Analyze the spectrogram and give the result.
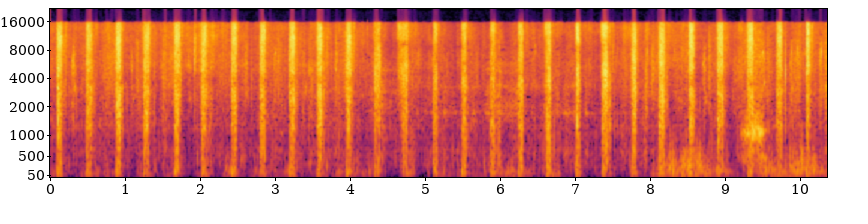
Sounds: footsteps on snow

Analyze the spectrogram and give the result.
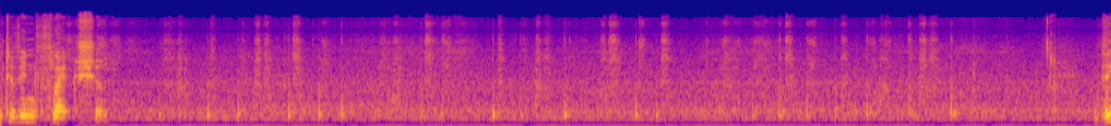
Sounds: inside a small room, writing, speech

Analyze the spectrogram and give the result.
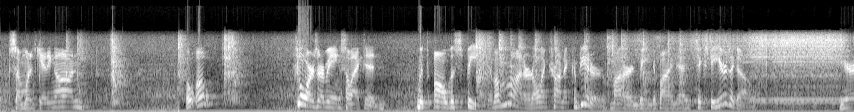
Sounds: speech, inside a large room or hall

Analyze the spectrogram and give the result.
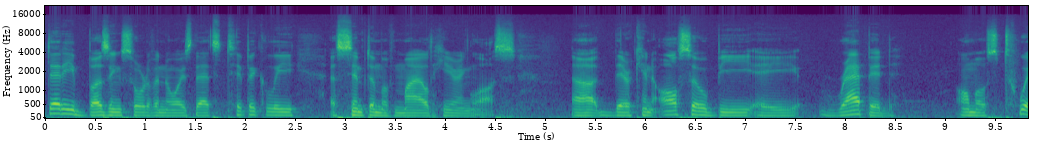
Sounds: speech

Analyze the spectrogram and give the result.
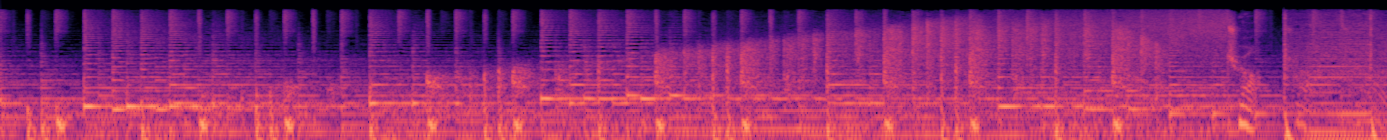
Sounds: drum and bass

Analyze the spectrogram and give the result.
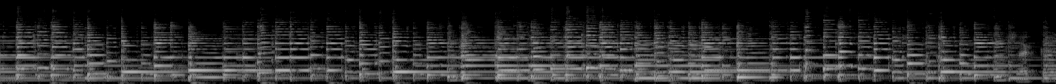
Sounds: playing mandolin

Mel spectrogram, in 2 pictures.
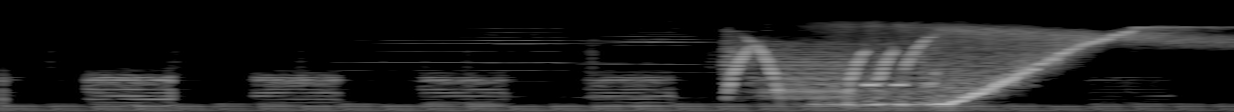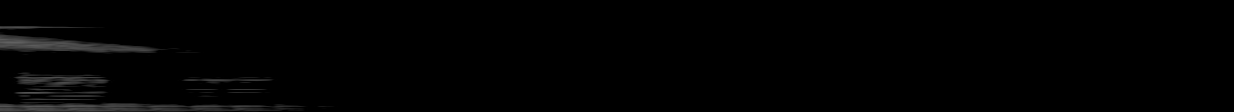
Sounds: music

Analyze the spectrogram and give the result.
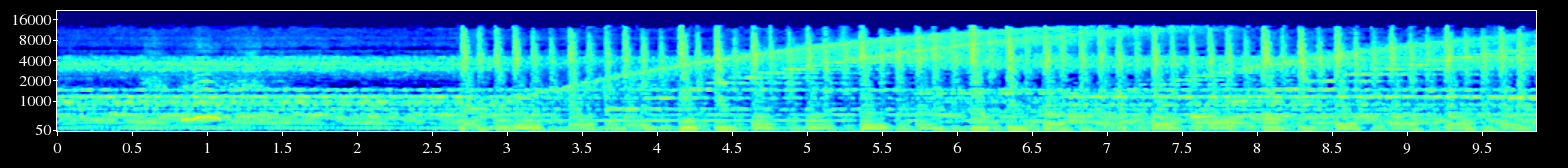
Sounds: electronic music, music, techno

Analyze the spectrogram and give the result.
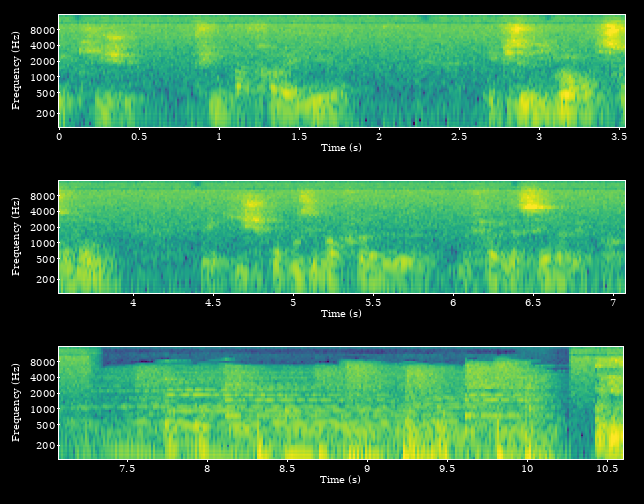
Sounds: speech, music

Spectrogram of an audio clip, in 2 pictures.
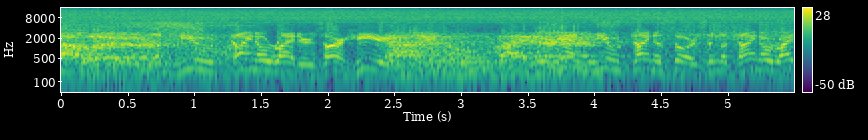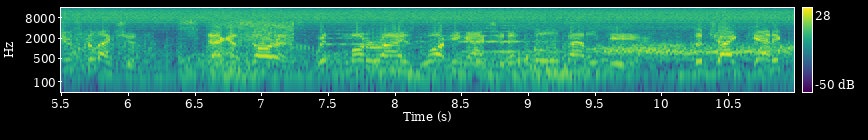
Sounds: speech, music

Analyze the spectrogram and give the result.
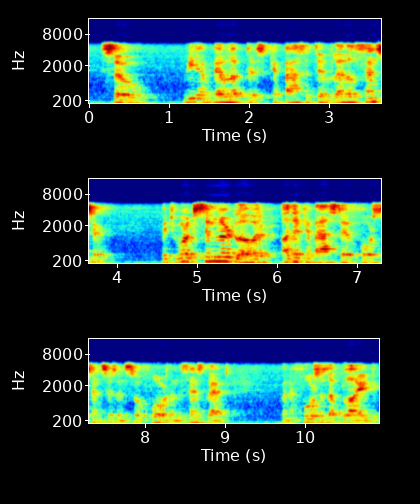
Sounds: speech

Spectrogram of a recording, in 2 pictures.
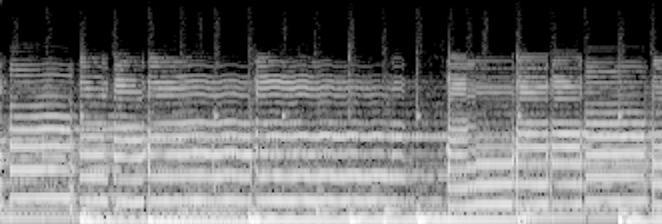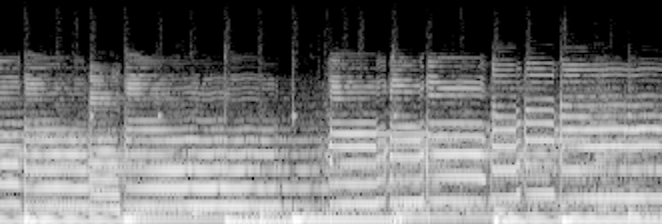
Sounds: music, lullaby

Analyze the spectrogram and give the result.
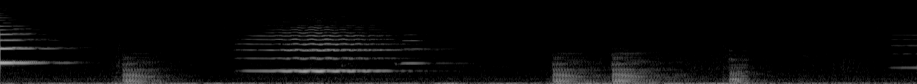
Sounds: musical instrument, fiddle, music

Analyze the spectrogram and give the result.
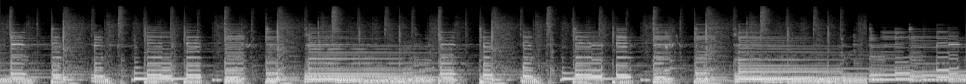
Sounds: music, bass guitar

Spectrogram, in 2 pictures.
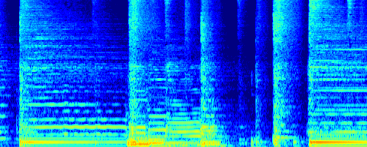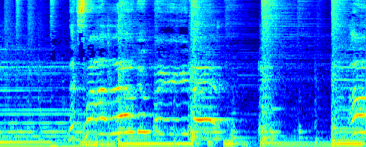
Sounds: music, psychedelic rock

